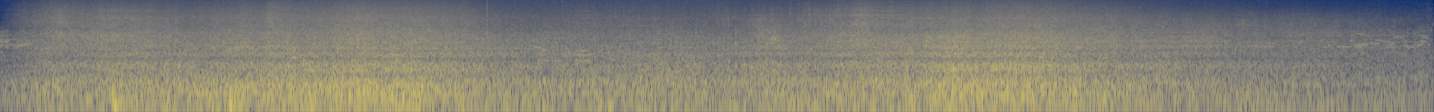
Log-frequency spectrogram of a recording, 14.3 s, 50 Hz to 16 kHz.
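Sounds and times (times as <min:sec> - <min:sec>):
ocean: 0:00.0 - 0:14.3.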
